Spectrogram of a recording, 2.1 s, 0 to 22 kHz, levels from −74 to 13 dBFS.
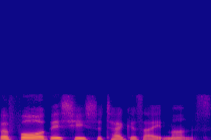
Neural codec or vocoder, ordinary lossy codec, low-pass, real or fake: codec, 24 kHz, 0.9 kbps, WavTokenizer, large speech release; MP3, 64 kbps; 7.2 kHz; fake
